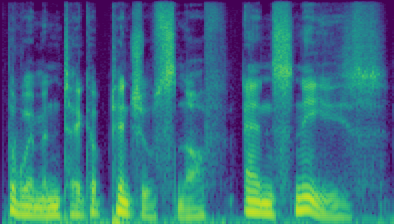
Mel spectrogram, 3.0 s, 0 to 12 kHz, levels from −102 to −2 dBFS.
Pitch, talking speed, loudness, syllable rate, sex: 95 Hz, 180 wpm, -19 LUFS, 4.0 syllables/s, male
